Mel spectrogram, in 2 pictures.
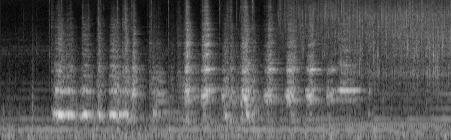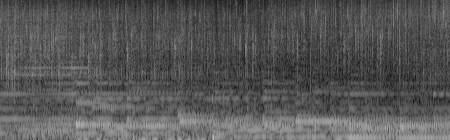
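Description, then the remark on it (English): Molten lead boiling in a pot bubbles and spits in a quick run of sizzling bursts, then settles into a steady, heavy pouring rush as it pours down a pipeline into a radium-lined tank, with a low mechanical hum underneath, fairly loud. “Lead pours down the pipeline, gets irrigated into tank with radium lining.”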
